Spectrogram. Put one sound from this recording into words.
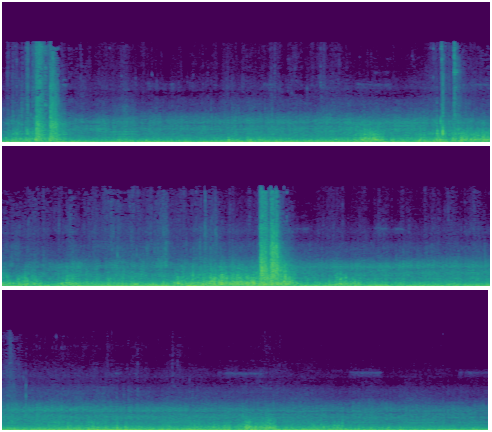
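Wind blows steadily outdoors, rumbling low.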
